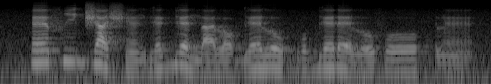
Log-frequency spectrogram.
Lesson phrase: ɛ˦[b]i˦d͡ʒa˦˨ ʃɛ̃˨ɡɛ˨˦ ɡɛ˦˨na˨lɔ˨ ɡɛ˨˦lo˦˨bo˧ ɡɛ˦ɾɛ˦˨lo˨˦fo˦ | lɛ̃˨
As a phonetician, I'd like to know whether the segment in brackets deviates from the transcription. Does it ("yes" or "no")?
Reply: yes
